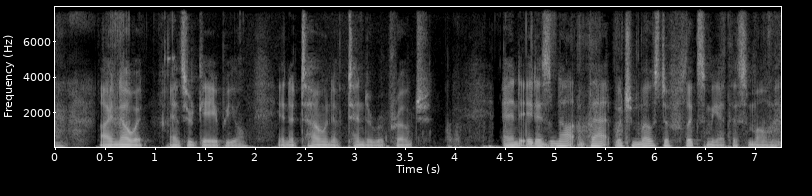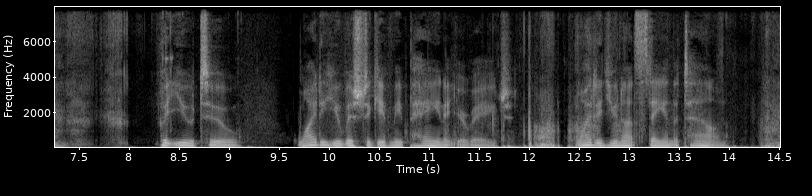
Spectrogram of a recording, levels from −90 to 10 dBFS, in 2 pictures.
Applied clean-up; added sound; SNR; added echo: neural mask model Resemble Enhance denoiser.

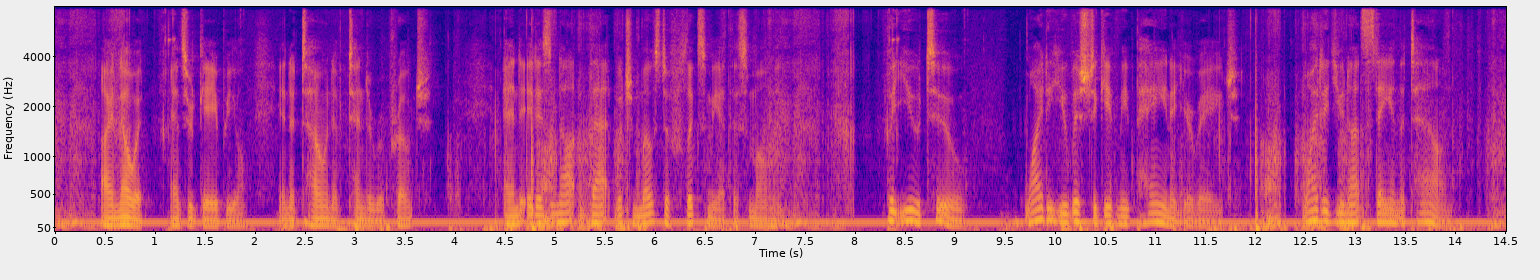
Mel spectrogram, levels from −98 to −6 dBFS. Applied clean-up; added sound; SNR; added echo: none; Zipper (clothing); 5 dB; none.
